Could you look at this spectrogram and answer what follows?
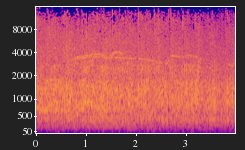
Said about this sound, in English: I think he needs a round of applause just for that.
